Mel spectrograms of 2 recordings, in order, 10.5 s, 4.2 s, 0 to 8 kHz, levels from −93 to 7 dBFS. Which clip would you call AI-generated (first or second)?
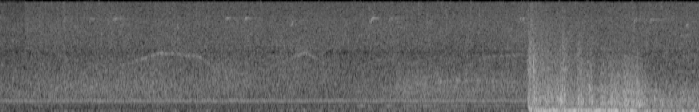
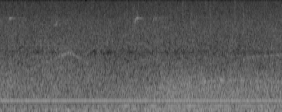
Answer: first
